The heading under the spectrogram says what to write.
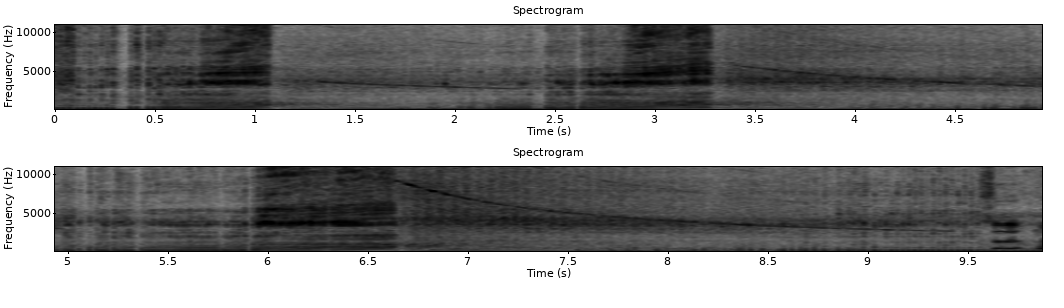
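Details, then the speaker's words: Rotary Corvette, turbo rotary engine with no resonator: revs rise and fall with a fluttering chuff and falling whistle on each throttle lift-off; compressor surge because the untuned blow-off valve spring stays shut without load. "and so now you're hearing compressor surge as that turbo lets off if the air is coming back out through the turbo which makes me want to cry"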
